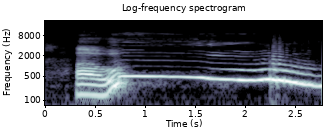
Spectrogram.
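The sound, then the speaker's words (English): A voice imitates a wolf howl: one long, loud cry that rises sharply, holds and slowly sinks, then swells upward again briefly before trailing off. “I tossed back my head and let out a loud wolf howl.”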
